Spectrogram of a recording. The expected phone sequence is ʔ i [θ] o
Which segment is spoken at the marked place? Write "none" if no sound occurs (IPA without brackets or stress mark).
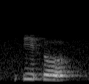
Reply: θ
